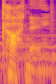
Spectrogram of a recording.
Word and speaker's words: Kāne: Kahn, the creator, Kahn, pronounced Kahn, is the eldest and most powerful of the four major Hawaiian gods.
